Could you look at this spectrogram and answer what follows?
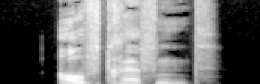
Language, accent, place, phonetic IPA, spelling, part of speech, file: German, Germany, Berlin, [ˈaʊ̯fˌtʁɛfn̩t], auftreffend, verb, De-auftreffend.ogg
- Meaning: present participle of auftreffen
